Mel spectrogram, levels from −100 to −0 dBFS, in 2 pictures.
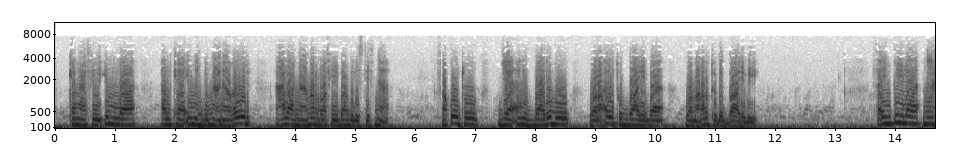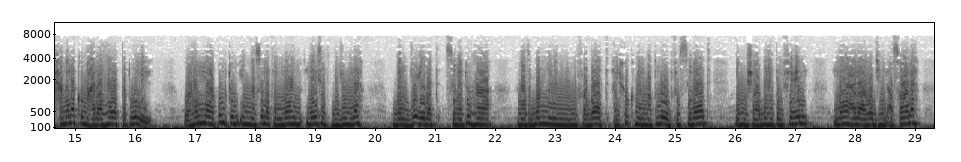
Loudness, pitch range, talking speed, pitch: -18 LUFS, 130-160 Hz, 100 wpm, 145 Hz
